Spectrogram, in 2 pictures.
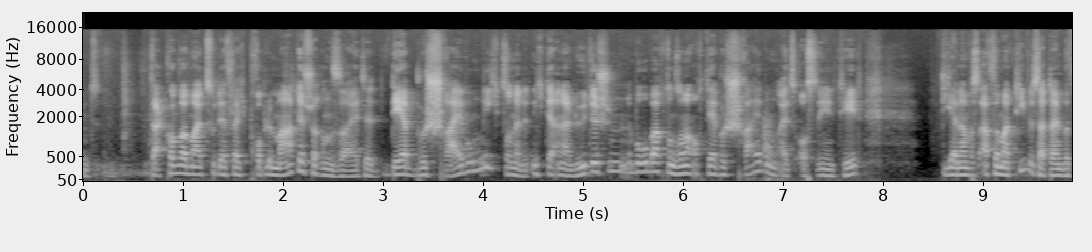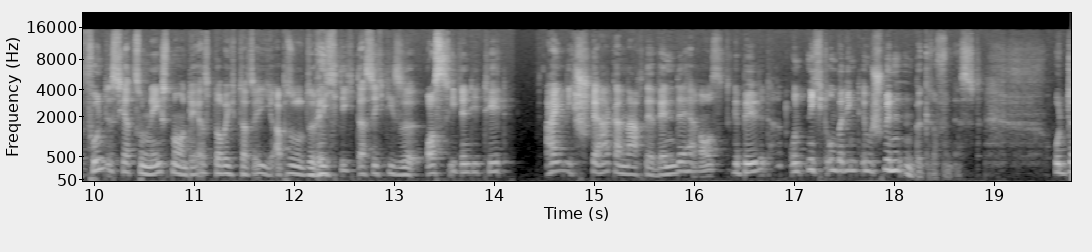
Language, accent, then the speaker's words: German; West Germany, Germany; als Wessi, du hast es ja vorhin so schön dargestellt, Karin, klassischer Wessi, wo ich mal dazu sagen würde, ich finde das ganz witzig, meine Familie ist eigentlich aus Schlesien.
